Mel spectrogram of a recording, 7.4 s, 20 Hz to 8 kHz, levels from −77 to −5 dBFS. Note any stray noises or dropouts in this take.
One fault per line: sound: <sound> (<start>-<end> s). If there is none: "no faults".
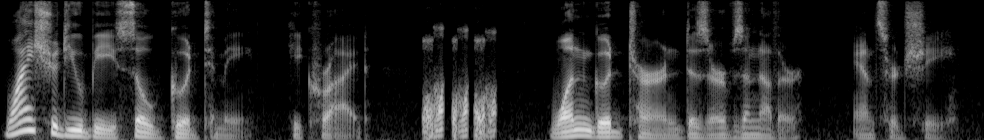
sound: laugh (3.2-3.7 s)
